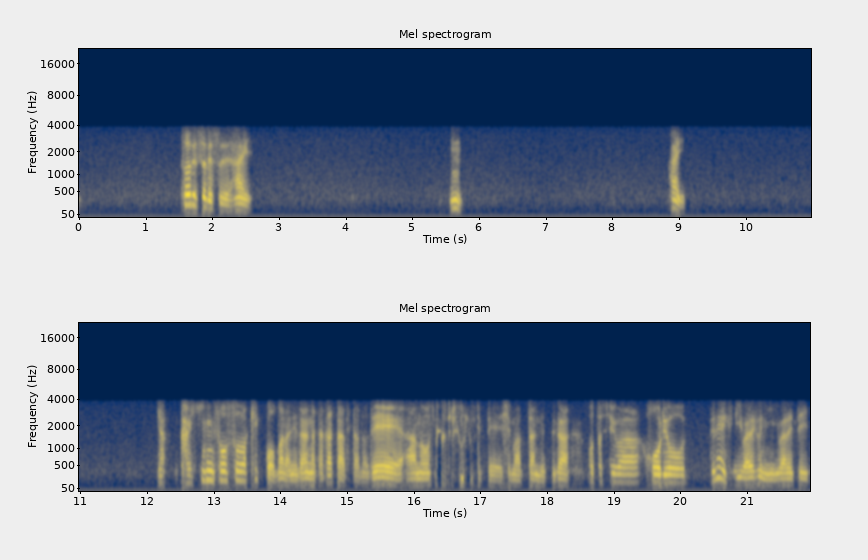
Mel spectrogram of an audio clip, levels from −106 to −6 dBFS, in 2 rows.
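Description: From 16.30 to 17.00 s, the speech collapses into garbled noise and warble that barely tracks it. This is a codec payload misread: the AMR-NB frames, whose sound fits the 12.2 kbps mode, appear octet-aligned but are parsed as bandwidth-efficient, so every field decodes from the wrong bits.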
